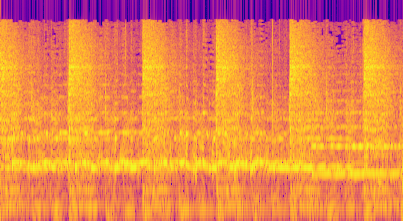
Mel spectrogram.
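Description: Post-punk/new wave band recording: a steady drum beat and bass under a long held high lead tone, with the lead bending down in pitch near the end.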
